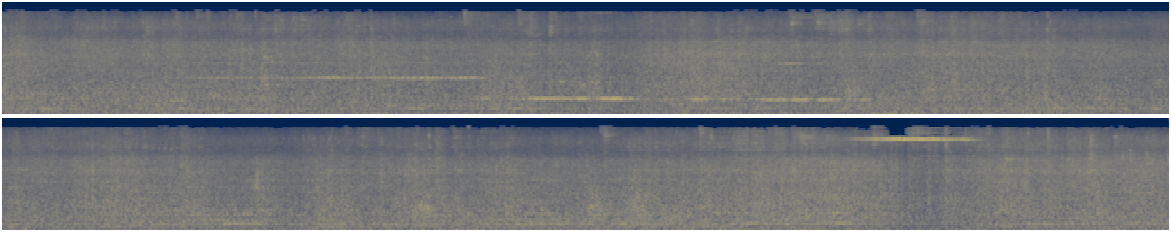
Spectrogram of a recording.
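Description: Autorack cars of a CSX freight train rolling past: a loud, steady rumble of wheels on rail, with a few brief squeals of the wheels.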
